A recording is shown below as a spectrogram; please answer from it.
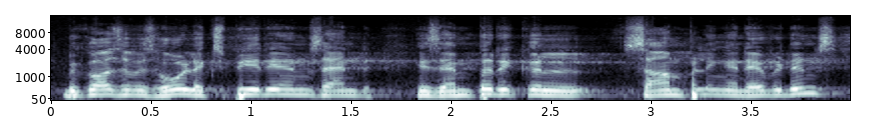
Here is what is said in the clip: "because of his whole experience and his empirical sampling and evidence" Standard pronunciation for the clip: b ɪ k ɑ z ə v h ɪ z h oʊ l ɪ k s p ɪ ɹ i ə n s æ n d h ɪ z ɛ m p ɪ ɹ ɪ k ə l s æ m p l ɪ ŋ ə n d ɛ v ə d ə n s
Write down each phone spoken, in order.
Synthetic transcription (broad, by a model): b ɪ k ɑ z ə v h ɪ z h oʊ l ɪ k s p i ɹ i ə n s æ n d h ɪ z ɛ m p ɪ ɹ ɪ k ə l s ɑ m p l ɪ ŋ ə n d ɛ v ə d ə n s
